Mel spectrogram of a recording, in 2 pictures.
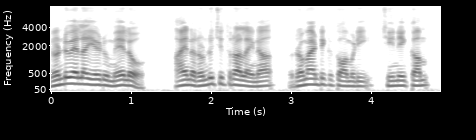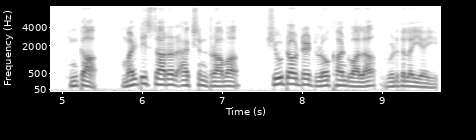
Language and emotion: Telugu, neutral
